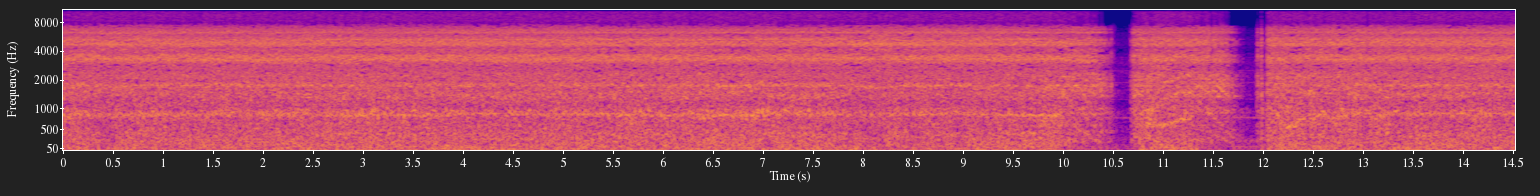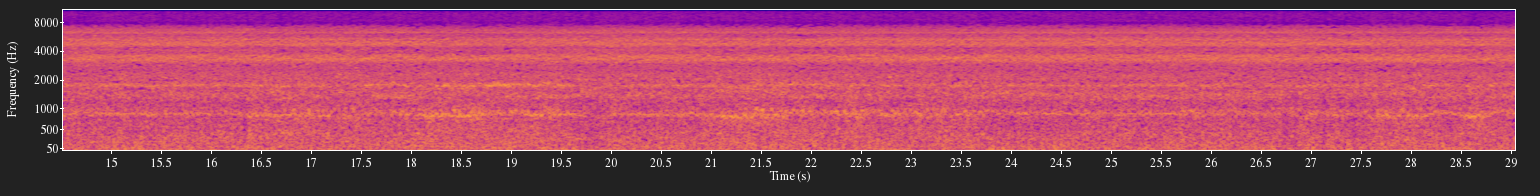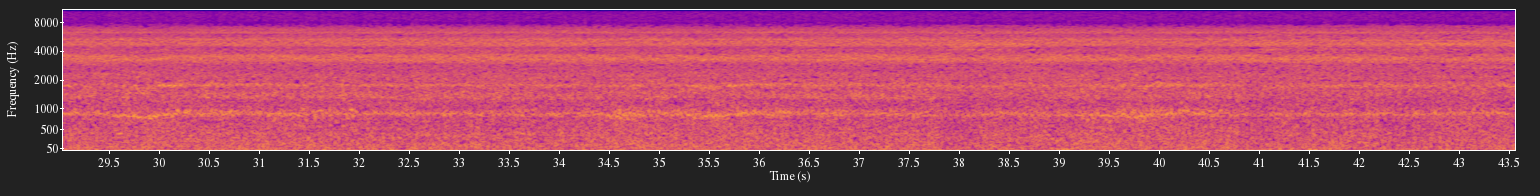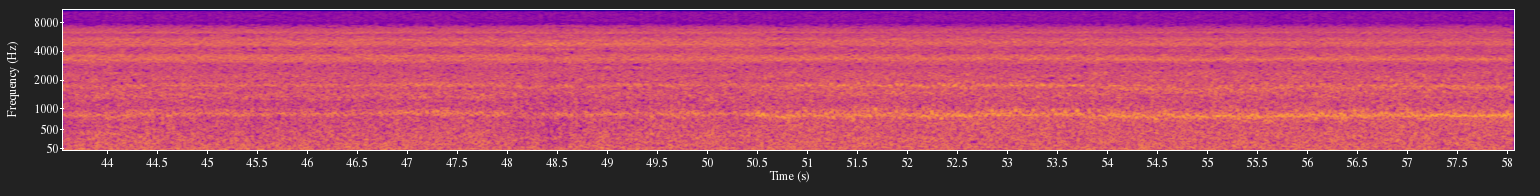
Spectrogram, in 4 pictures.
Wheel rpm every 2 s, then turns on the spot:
230, 230, 230, 220, 210, 70, 190, 230, 230, 220, 220, 230, 230, 230, 220, 230, 230, 230, 230, 220, 220, 220, 230, 230, 230, 220, 210, 200, 210.
none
